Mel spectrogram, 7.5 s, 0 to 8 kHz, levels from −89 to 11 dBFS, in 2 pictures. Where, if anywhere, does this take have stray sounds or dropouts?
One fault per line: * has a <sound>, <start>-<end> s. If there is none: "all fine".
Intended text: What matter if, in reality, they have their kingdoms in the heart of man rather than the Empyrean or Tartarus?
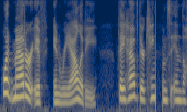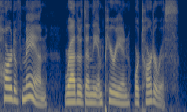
* has a dropout, 3.1-3.3 s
